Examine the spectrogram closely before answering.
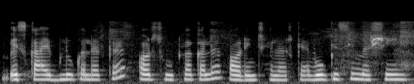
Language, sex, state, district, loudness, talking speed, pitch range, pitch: Hindi, female, Uttar Pradesh, Muzaffarnagar, -16 LUFS, 230 wpm, 220-235 Hz, 225 Hz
